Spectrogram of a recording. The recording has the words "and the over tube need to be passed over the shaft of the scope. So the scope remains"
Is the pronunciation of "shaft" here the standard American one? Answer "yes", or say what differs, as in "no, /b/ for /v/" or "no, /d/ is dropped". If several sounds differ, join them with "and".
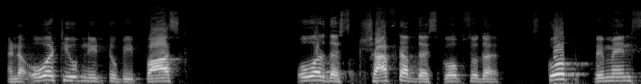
yes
